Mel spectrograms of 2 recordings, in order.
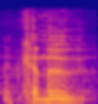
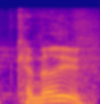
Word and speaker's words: Camus: And so, you know, I remember the French existential Philosopher Albert Camus, is that how you pronounce it?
